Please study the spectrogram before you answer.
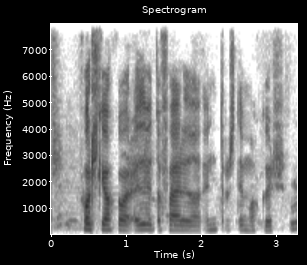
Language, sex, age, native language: Icelandic, female, 13, Icelandic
